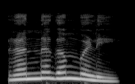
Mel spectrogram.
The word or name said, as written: ರನ್ನಗಂಬಳಿ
